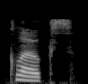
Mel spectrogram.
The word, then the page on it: cloaks: British English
